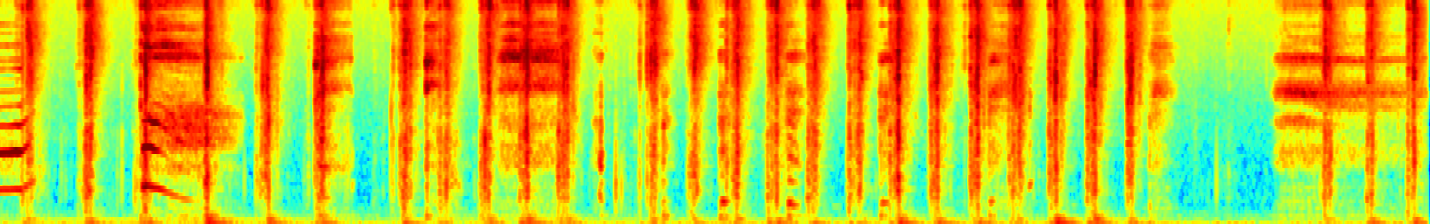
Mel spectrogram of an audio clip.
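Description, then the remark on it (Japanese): A knife chops a bell pepper on a cutting board in a steady, quick rhythm of crisp thuds, with brief pauses and a faint squeaky sound early on. “パプリカさん、トントントン。”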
